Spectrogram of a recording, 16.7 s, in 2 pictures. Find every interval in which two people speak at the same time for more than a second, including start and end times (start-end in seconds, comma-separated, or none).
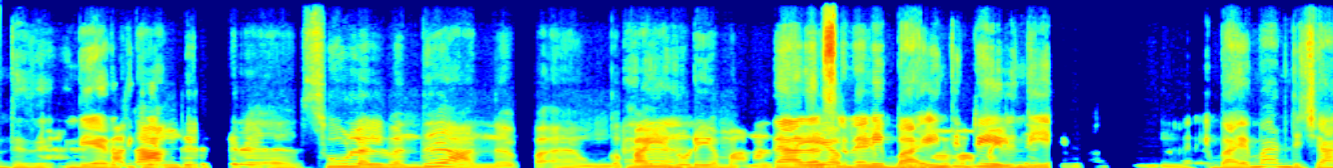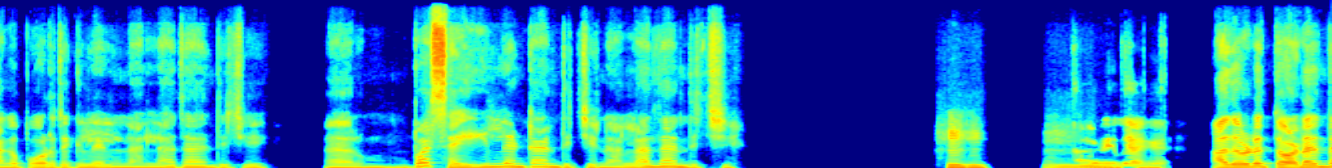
4.8-6.6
